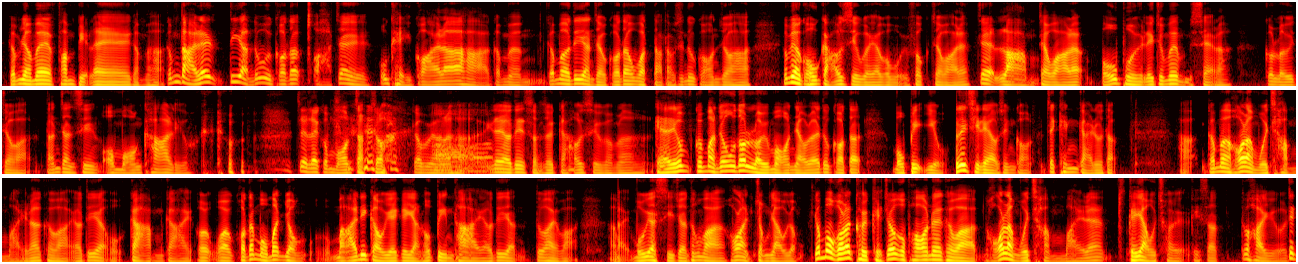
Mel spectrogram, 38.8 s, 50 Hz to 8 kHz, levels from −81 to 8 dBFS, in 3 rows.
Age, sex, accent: 20-39, male, native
